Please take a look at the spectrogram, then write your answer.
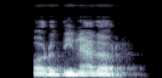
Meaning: computer
- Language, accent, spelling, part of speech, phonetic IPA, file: Catalan, Valencia, ordinador, noun, [oɾ.ði.naˈðoɾ], LL-Q7026 (cat)-ordinador.wav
